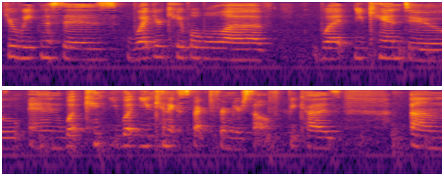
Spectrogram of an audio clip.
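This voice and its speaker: A 22-year-old woman speaks in a measured, thoughtful manner. Her voice sits at a middle pitch. A faint background noise sits under her words. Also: level tone. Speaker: young mother telling her story. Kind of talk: candid personal testimony.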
